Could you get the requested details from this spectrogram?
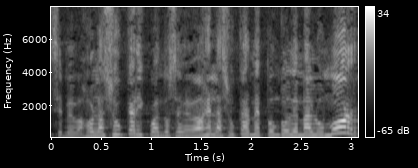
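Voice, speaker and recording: Talking at a very fast pace, a man uses an extremely high pitch with ordinary variation. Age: 60s. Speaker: pastor. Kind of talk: sermon.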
